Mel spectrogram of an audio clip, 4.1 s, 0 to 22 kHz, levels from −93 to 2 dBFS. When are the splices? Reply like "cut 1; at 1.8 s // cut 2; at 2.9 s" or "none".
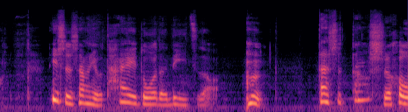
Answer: cut 1; at 3.0 s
